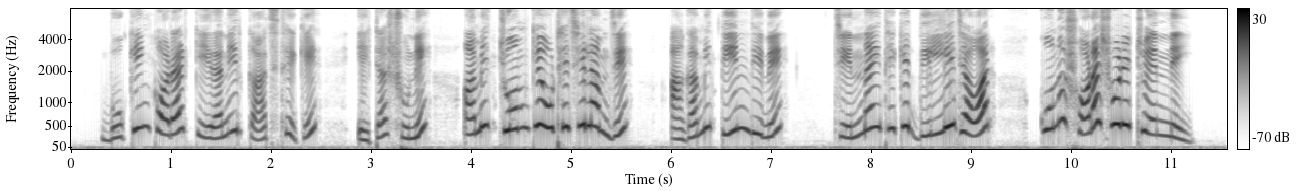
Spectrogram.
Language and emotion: Bengali, surprised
